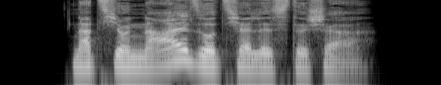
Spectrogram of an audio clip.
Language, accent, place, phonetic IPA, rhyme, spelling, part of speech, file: German, Germany, Berlin, [nat͡si̯oˈnaːlzot͡si̯aˌlɪstɪʃɐ], -aːlzot͡si̯alɪstɪʃɐ, nationalsozialistischer, adjective, De-nationalsozialistischer.ogg
- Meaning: inflection of nationalsozialistisch: 1. strong/mixed nominative masculine singular 2. strong genitive/dative feminine singular 3. strong genitive plural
